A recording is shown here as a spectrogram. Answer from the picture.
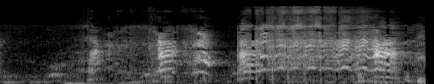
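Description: A pet animal's vocal calls: a few short cries about a second in, then a run of rapidly wavering cries through the second half, loudest near the end.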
